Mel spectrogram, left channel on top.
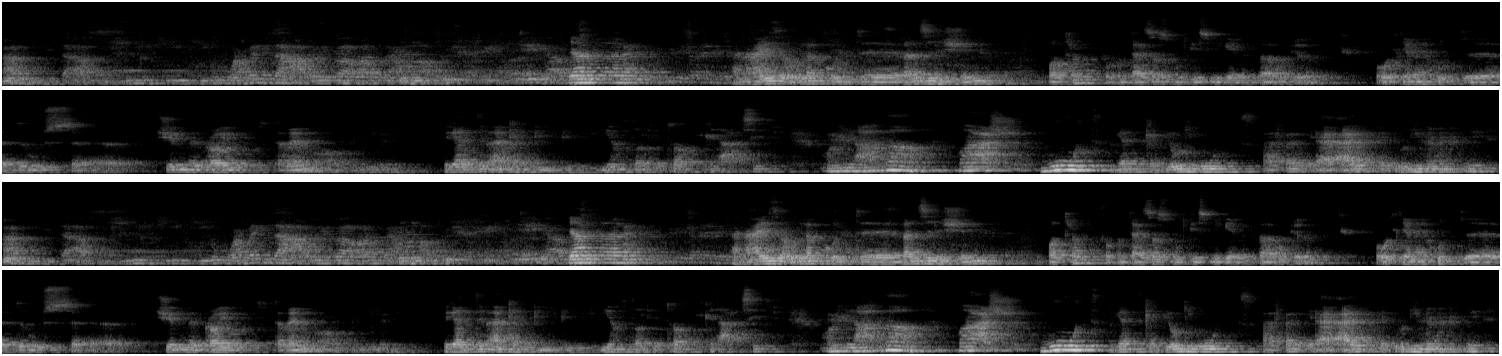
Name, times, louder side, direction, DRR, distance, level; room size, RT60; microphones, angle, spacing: voice 1, 0.0-5.9 6.2-6.5 10.5-10.7 18.0-19.0 23.2-23.7 24.6-24.9 28.4-28.6 29.1-29.6, right 1 dB, 10° right, -7 dB, 0.8 m, -38 dB
sound 1, 0.6-10.3, left 1 dB, 25° left, 0.5 m, -44 dB
voice 2, 5.7-6.3 7.3-9.8 10.5-13.1 13.7-16.2 16.5-17.4 17.7-18.1 19.4-22.6 22.9-24.1 24.5-25.1 25.4-28.6 28.9-29.8, right 1 dB, 50° right, -4 dB, 0.5 m, -28 dB
4.7 x 2.3 x 2.5 m, 1.0 s
head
